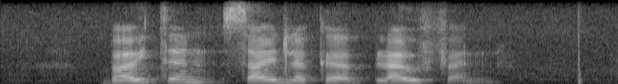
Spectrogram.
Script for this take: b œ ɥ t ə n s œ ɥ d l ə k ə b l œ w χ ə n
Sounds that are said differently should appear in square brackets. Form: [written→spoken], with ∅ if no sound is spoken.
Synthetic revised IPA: b œ ɥ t ə n s œ ɥ d l ə k ə b l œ w [χ→f] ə n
